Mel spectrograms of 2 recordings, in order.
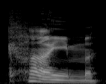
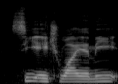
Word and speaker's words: chyme: from a bolus to chyme c-h-y-m-e is so it's a k like sound CH in this case chyme partially digested food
